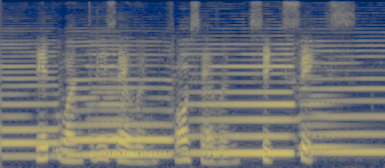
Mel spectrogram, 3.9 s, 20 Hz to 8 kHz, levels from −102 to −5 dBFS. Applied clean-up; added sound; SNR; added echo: none; Bowed string instrument; -5 dB; none.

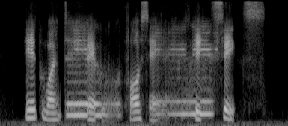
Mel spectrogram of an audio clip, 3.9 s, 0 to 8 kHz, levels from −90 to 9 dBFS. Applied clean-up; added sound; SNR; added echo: neural diffusion model UNIVERSE++.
